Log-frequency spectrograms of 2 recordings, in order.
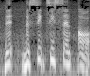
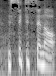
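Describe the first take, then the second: First: It is said in a Nigerian accent. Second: It is said in a non-Nigerian accent. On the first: The speaker calls it wrong. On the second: The speaker calls it right.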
